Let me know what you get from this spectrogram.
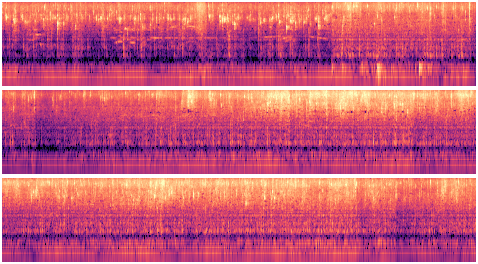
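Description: Battered eggplant slices shallow-frying in hot oil in a skillet: a steady sizzle with fine crackling. It grows louder about halfway through, as the slices are turned over with chopsticks.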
